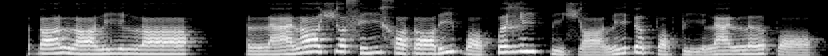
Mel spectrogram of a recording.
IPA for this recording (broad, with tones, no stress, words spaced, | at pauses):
ɗɒː˧˥lːɒː˧liː˧lːɒː˧ | lːaː˩˧lɒː˥çɔ˥ siː˧˥xɔ˧ɗɔː˧ ɾi˥ ɓɔː˩k͡pə˥ɮiː˥ k͡pi˩çɒː˩li˧˥ɗə˧˥ pɔ˩˧k͡piː˩ la˧lːəː˧˥pɔ˩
